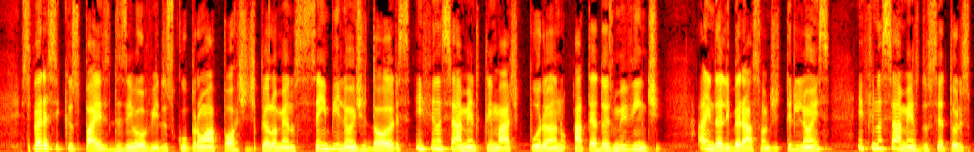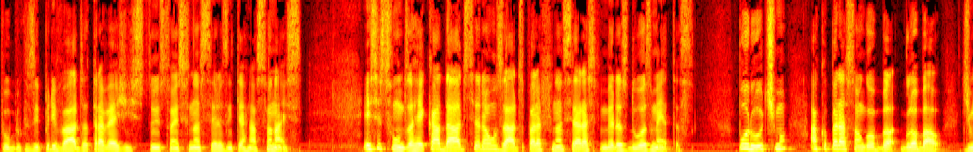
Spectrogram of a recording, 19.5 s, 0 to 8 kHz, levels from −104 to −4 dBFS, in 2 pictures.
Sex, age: male, 20-39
